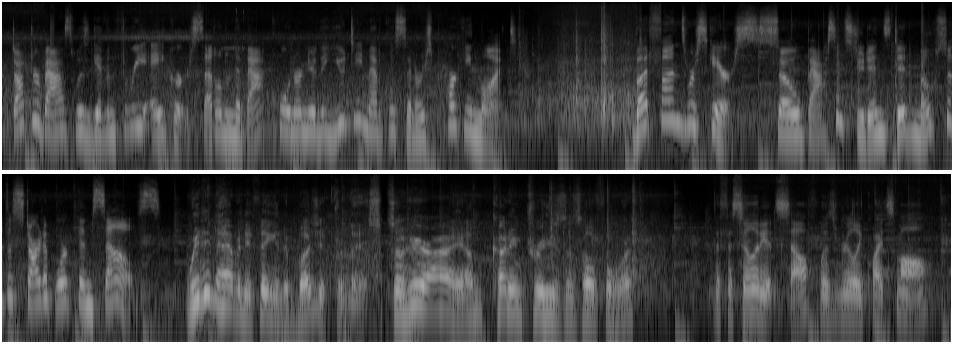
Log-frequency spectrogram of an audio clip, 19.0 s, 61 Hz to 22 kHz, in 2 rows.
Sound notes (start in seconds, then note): 5.1 slides clicking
